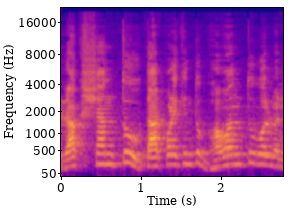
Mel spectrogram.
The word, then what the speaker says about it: भवन्तः: ভীষ্মমে, এই দেখুন ভীষ্মা এভাবে উচ্চারণ করবেন, ভীষ্মা ভীষ্মমেবাভিরক্ষন্তু ভবন্তঃ সর্ব এব হি। আচ্ছা, এখানে এই যে রক্ষান্তু, তারপরে কিন্তু ভবন্তু বলবেন না কেউ, ভবন্তঃ, ভিরক্ষান্তু ভবন্তঃ।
